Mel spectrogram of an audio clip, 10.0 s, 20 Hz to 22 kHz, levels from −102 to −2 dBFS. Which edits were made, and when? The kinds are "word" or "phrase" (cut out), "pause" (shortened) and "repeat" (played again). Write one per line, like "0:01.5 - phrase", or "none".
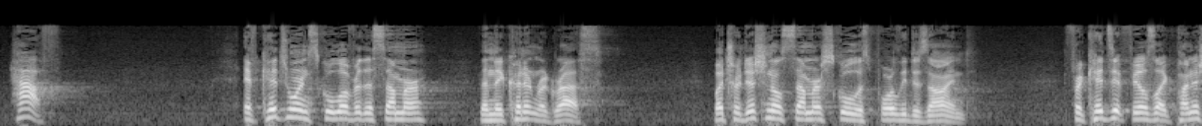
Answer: none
